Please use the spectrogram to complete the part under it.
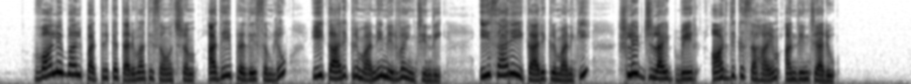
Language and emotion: Telugu, neutral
